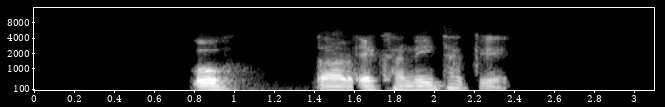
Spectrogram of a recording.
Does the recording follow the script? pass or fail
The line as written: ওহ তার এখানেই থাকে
pass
